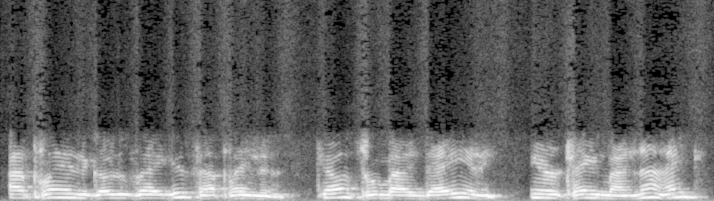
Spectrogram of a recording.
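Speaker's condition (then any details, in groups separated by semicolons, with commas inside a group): Cerebral palsy, severe; from birth, quadriplegic, lifelong wheelchair user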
